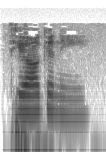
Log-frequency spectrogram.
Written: theogony

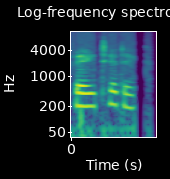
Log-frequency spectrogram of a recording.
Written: fatidic

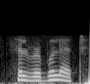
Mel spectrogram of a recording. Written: silver bullet

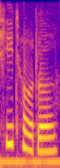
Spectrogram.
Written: teetotal

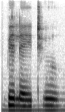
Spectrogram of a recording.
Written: billet-doux

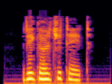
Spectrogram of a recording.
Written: regurgitate

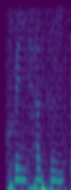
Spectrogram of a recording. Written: quintessence

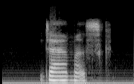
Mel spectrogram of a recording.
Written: damask

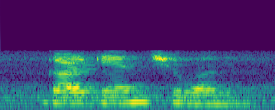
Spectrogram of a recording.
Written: gargantuan

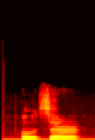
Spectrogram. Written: poseur

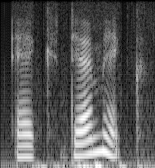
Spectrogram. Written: ecdemic

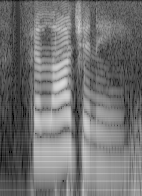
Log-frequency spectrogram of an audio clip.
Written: philogyny

